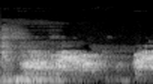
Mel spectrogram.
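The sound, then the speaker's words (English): A small Chihuahua and Chinese Crested mix dog barks sharply, two or three high, yappy barks in quick succession with a short pause before the last one. “He's classed as a Chi Chi. So he's a Chihuahua and a Chinese Crested.”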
